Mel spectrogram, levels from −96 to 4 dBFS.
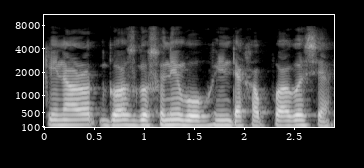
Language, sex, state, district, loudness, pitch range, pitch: Assamese, male, Assam, Sonitpur, -15 LUFS, 135-150 Hz, 145 Hz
